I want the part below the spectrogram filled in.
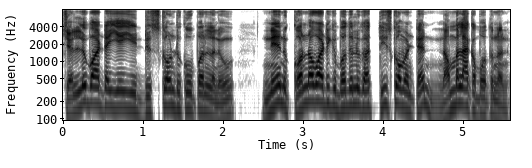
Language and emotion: Telugu, angry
